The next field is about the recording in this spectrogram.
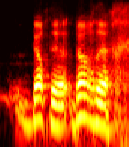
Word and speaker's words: Bordeaux: Sorry for my pronunciation. I don't know if French. Girondin Bordeaux. Let's just say French, Bordeaux. Yeah. Bordeaux is fine. – Bordeaux. – Yeah, see, that's better than mine.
